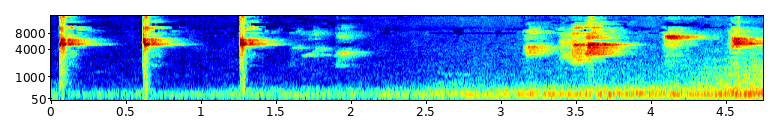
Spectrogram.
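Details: Lovebird chirping to call a female: three sharp, high single chirps about half a second apart, then a softer jumble of high twittering notes over a low background hum.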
